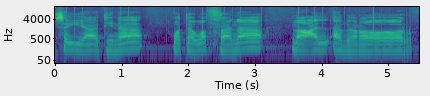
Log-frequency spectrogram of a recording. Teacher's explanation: आखिर में जो रा है वो भी हैवी होगी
